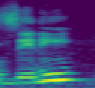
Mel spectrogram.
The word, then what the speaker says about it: Zenni: took me to a website called zinni i guess i'm saying it right zenny so the more i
